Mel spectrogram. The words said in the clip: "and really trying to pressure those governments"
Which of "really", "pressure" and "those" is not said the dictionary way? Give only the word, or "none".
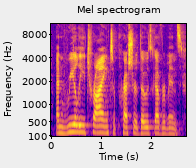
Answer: none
